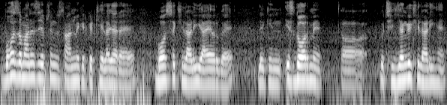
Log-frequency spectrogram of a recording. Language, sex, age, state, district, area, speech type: Urdu, male, 30-45, Delhi, North East Delhi, urban, spontaneous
